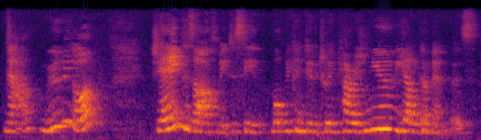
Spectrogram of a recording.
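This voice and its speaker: Bossy clipped committee chairwoman played by an amateur actress, radio comedy, highish voice, really echoey. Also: animated, moderate pace. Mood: brisk, officious. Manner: officious, clipped, schoolmistressy. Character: brisk, bossy woman chairing a village club. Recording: very echoey room, distant mic.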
